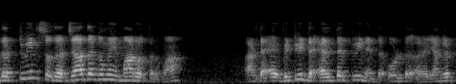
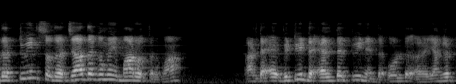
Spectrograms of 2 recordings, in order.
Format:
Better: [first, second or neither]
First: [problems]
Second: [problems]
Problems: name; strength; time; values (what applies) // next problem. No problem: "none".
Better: first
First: none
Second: noise reduction (neural separator model SepFormer DNS4)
